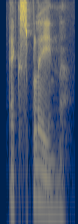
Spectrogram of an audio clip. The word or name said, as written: explain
